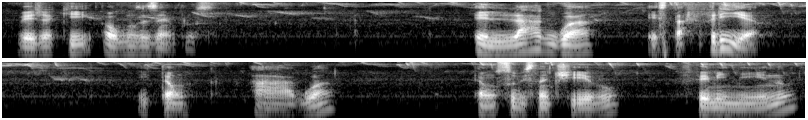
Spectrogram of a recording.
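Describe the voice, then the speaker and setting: A man with a fairly low voice explains grammar at an unhurried, deliberate pace. He pauses on "ah" as he walks through examples and checks in with "ok?". Faint birdsong and insects sit in the background. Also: fairly bright tone, a little hiss or hum. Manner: uses filler "ah" while explaining. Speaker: Spanish teacher.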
